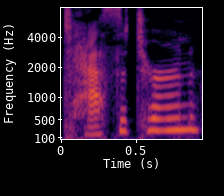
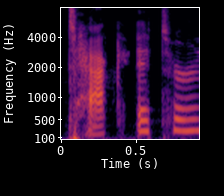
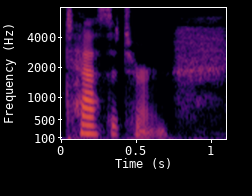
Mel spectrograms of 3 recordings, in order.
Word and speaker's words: taciturn: take a look at this first one it's pronounced taciturn not taciturn it's taciturn and this is an adjective so that means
